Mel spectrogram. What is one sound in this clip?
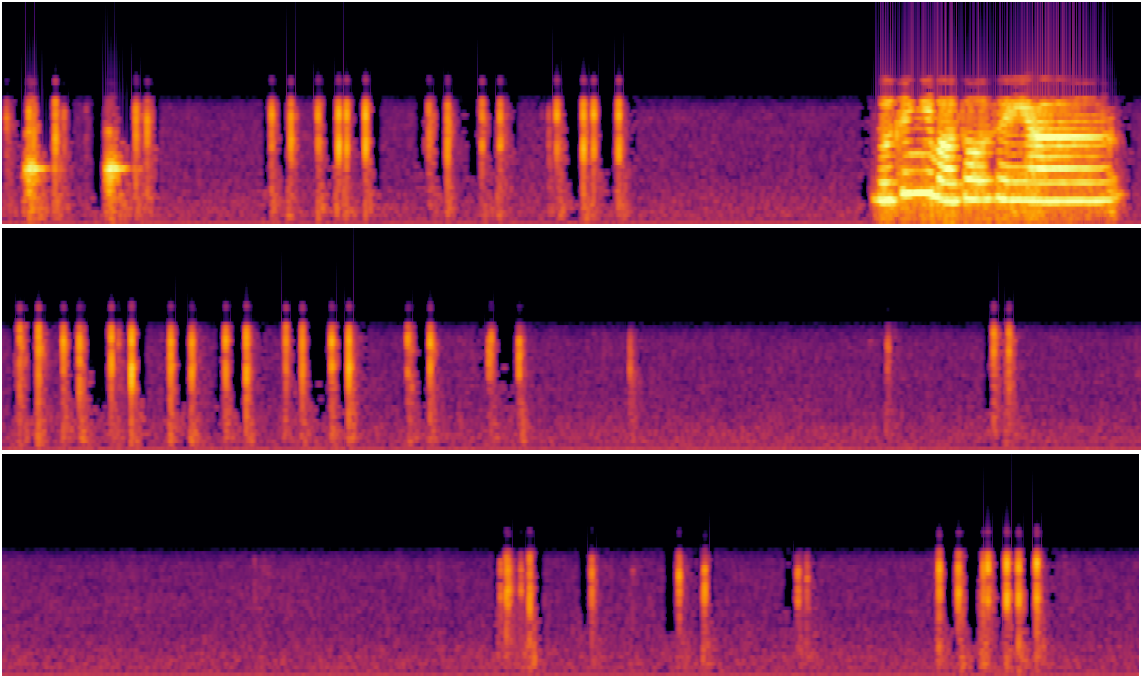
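A young woman speaks softly and haltingly close to the microphone.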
